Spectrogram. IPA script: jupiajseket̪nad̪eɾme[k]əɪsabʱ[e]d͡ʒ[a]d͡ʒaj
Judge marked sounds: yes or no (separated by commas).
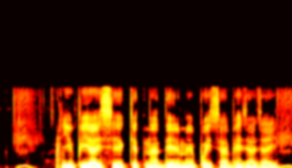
no, yes, yes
